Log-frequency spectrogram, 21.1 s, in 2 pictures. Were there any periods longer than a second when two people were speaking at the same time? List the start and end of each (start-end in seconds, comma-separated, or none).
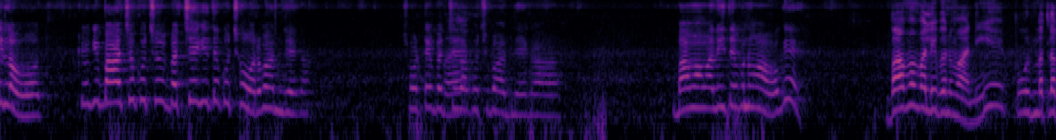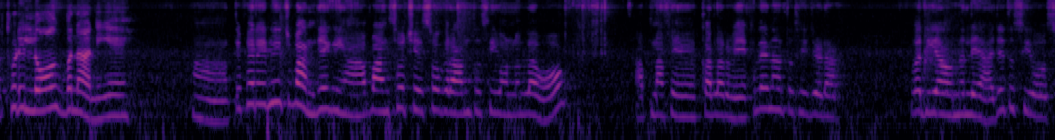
none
